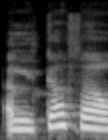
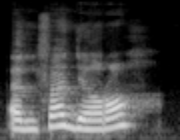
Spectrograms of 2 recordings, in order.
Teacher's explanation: RO di sini berharakat fathah kita baca dengan mengangkat pangkal lidah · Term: ro tebal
